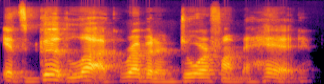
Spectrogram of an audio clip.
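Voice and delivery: ordinary delivery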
